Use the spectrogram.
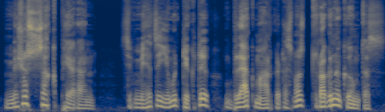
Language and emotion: Kashmiri, angry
